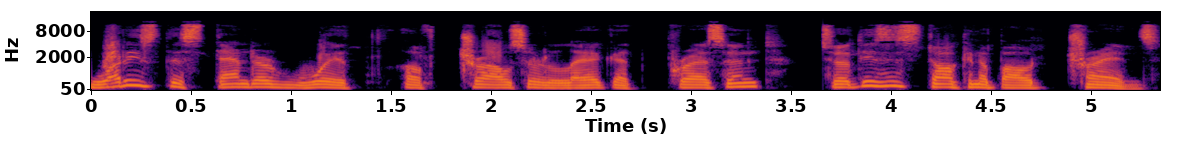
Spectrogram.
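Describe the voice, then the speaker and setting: A man with a non-native accent, fairly high-pitched and fairly slow, with lively intonation, very even loudness, a dry, close sound with no echo and a quiet background. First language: not English. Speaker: menswear video creator. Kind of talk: casual Q&A monologue. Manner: casual, hesitant with fillers.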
